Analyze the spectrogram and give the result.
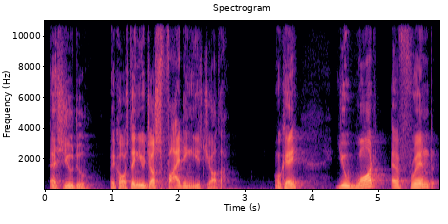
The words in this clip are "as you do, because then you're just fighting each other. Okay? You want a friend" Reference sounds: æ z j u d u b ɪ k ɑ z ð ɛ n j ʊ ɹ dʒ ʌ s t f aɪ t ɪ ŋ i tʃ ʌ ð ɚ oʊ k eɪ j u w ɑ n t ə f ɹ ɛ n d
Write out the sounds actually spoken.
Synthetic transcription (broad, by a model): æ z j u d u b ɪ k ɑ s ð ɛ n j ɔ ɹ dʒ ʌ s t f aɪ t ɪ ŋ i tʃ ʌ ð ɚ oʊ k eɪ j u w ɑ n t ə f ɹ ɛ n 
